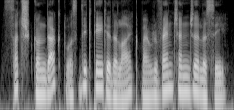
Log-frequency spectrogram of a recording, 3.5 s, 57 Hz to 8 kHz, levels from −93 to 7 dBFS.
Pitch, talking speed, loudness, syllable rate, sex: 120 Hz, 155 wpm, -18 LUFS, 5.3 syllables/s, male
